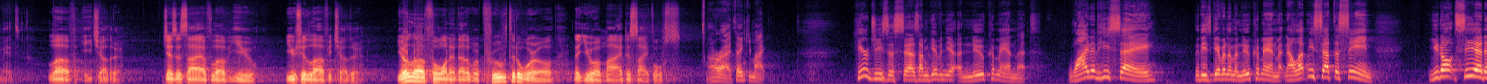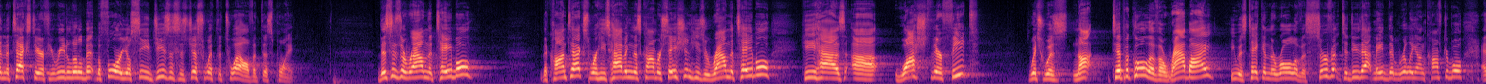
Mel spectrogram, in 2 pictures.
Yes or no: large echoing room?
yes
